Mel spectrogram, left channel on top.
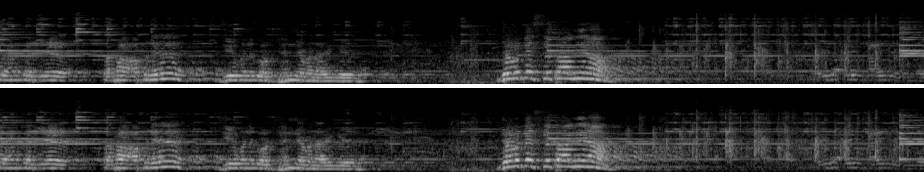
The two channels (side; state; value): both; normal; correlation 0.37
